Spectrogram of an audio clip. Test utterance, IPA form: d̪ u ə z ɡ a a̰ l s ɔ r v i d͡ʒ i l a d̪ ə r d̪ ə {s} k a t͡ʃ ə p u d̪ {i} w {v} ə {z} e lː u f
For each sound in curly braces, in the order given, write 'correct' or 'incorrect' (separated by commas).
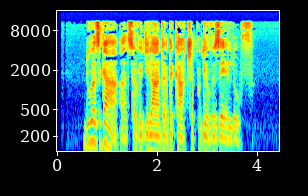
incorrect, correct, correct, correct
